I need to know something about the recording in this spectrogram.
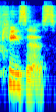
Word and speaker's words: Keezus: It's Keezus because it's Jesus just with a K.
